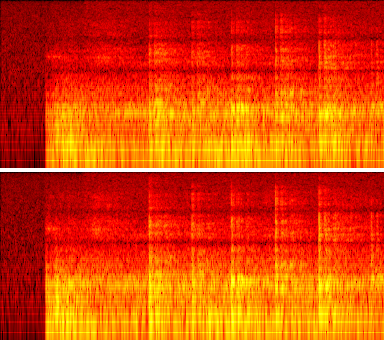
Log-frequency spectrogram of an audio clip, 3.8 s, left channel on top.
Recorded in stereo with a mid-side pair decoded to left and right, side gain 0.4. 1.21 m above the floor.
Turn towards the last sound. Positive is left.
turn(degrees=-50)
